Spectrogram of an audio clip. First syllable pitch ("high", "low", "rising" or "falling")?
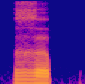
low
